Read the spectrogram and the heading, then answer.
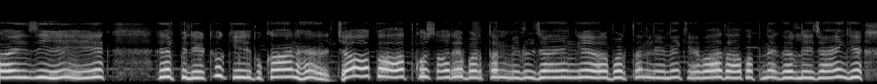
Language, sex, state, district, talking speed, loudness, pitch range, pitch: Hindi, male, Uttar Pradesh, Jyotiba Phule Nagar, 170 wpm, -16 LUFS, 310-335 Hz, 320 Hz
